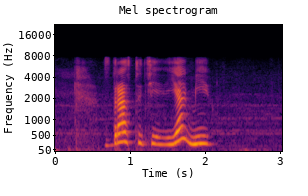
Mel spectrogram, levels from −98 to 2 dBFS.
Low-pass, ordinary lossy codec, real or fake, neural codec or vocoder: none; none; real; none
